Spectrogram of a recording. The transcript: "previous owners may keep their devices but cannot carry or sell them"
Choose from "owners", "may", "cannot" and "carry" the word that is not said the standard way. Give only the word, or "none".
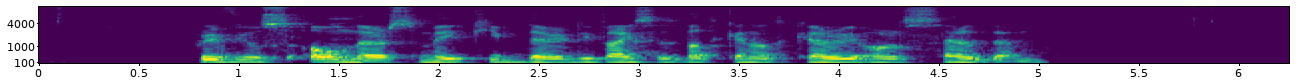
owners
